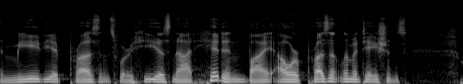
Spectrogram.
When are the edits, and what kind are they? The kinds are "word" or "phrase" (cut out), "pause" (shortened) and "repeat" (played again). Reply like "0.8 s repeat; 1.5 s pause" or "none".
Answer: none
